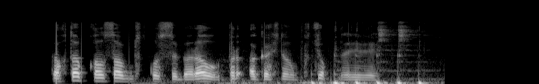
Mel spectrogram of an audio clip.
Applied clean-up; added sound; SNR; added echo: none; Tap; 2 dB; none.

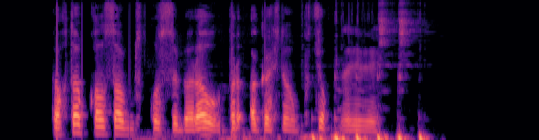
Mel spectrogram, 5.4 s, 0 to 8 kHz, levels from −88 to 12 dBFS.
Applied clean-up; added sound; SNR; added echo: classical method Wiener filter.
